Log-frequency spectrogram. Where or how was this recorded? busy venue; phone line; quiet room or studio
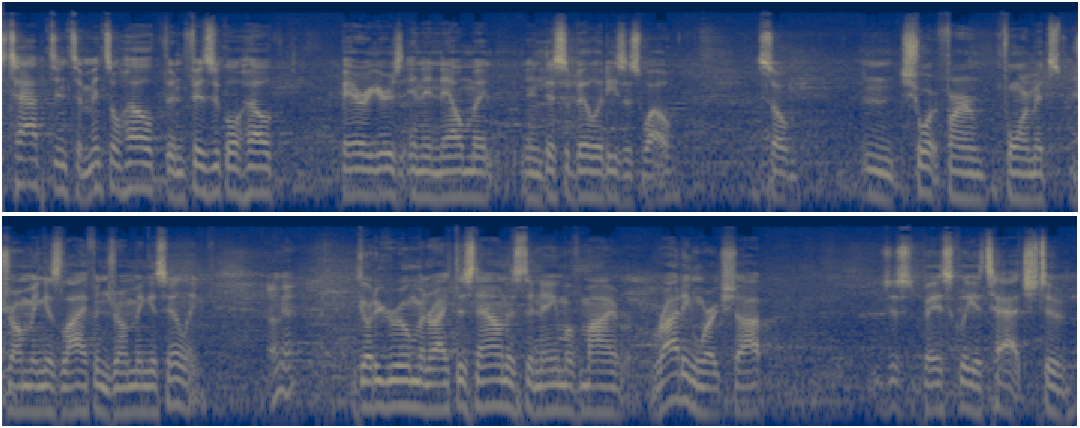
busy venue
